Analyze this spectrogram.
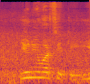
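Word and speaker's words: university: यूनिवर्सिटी, य, तो ये वोवेल कॉन्सोनेंट साउंड कर रहा है। यूनिवर्सिटी स्पेलिंग यू से चालू होती है बट साउंड क्या आ रहा है?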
